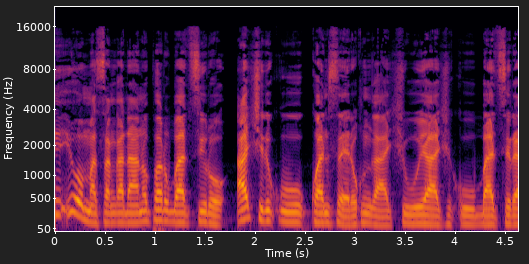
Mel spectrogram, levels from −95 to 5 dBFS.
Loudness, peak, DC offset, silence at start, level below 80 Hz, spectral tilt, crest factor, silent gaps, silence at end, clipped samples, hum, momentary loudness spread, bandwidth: -23 LUFS; -4 dBFS; under 0.1%; 0 s; -60 dBFS; -4.5 dB/octave; 18 dB; none; 0 s; under 0.1%; none; 5 LU; 16 kHz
